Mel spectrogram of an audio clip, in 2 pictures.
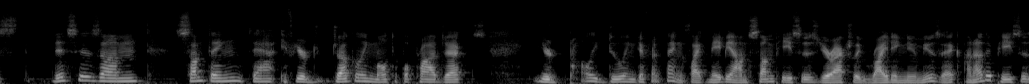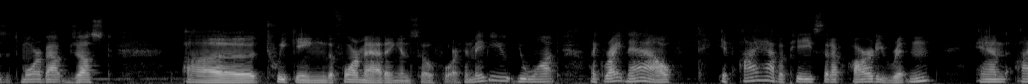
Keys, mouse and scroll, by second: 11.6 click.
